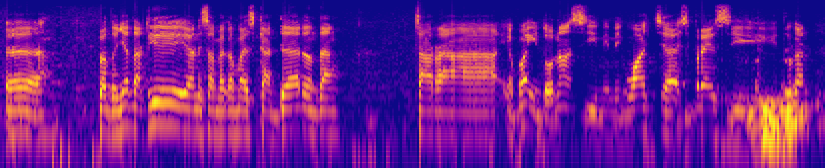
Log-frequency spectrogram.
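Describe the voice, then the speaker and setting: A man's voice: mid-range voice, fairly even intonation, moderate pace, pushed and bright, slight background noise. A man, coaching a fellow teacher in a hesitant, encouraging way, with many fillers. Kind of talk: coaching conversation practice.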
